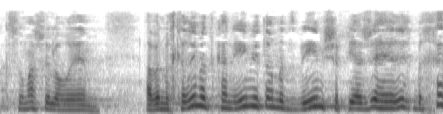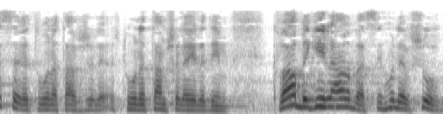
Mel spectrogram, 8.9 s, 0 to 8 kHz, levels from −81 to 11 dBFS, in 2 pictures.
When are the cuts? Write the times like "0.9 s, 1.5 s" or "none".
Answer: none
